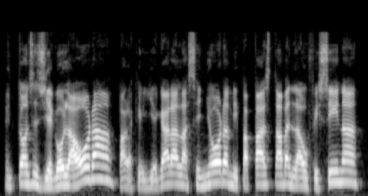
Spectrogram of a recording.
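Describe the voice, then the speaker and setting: A man's voice: a little high, lively intonation, normal speed, fairly bright tone, clean tone. A man in his seventies, from the United States, preaching a sermon and telling a story in an earnest way. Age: 70s.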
